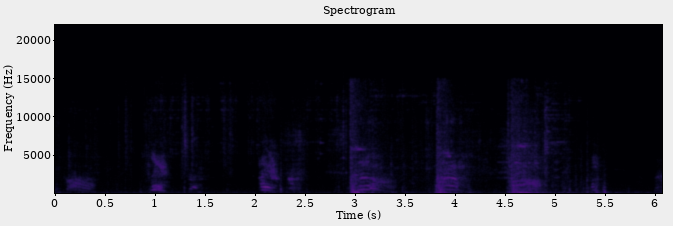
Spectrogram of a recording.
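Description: A metal cage door rattles.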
